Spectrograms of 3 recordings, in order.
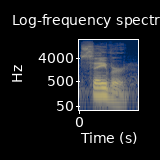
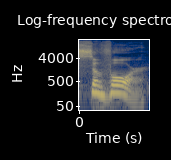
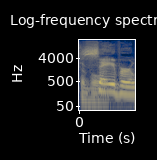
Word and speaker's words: Savor: Um, Saver. Capital One Saver. It's Seavore. Sure. Like I'm saying it phonetically. So they know it's savor like savoring food.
